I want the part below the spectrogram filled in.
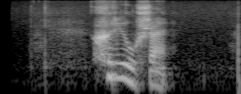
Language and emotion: Russian, angry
